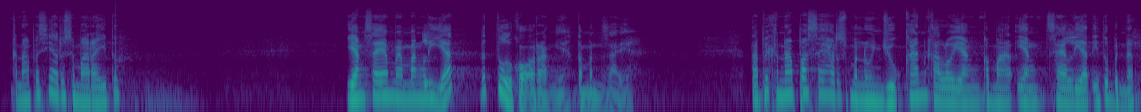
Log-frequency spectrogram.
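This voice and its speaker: A man preaching a sermon, telling a family story in an animated way and addressing the congregation directly. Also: fairly high pitch. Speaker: pastor. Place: church auditorium. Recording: reverberant hall.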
